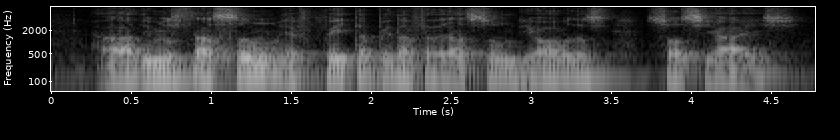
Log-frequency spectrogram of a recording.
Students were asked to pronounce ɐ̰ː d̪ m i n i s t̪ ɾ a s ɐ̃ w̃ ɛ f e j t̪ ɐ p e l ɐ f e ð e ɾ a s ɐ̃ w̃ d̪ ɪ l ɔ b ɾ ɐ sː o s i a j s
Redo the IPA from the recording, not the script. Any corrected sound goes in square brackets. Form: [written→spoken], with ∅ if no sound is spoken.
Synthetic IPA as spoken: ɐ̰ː d̪ m i n i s t̪ ɾ a s ɐ̃ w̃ ɛ f e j t̪ ɐ p e l ɐ f e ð e ɾ a s ɐ̃ w̃ d̪ ɪ [l→∅] ɔ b ɾ ɐ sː o s i a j s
